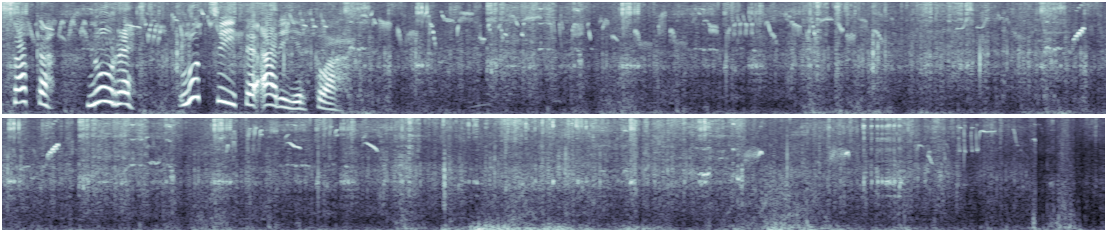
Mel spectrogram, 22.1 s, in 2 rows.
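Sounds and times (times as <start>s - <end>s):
birds chirping and whistling: 0.0s - 15.8s, 16.5s - 21.5s
low rumble: 18.3s - 19.8s.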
